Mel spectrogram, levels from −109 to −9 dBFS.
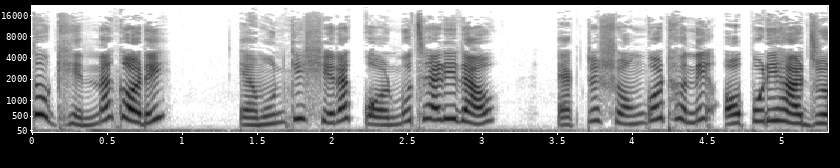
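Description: Damaged bits in the compressed speech stream reached the decoder, which played them anyway: a corrupt frame decoded at 2.26 s. A couple of frames carry misread gains and codes, so a brief, fairly loud blip of misplaced energy, peaking at about -15 dBFS, cuts across the speech.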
